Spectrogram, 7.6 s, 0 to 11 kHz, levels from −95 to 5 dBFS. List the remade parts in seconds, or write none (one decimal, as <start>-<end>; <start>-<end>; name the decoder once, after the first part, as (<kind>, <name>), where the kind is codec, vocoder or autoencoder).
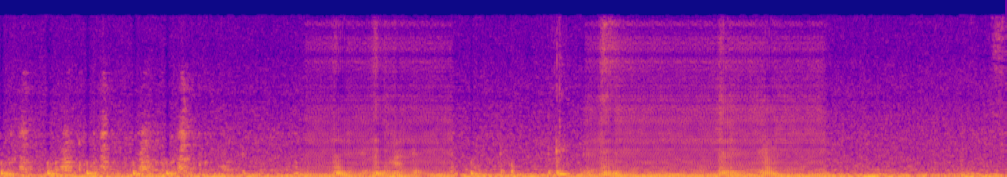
2.3-3.4 (vocoder, WaveNeXt); 4.4-6.2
